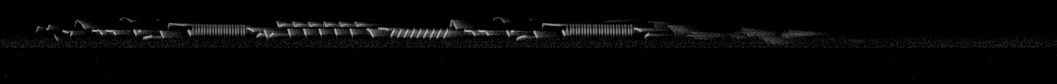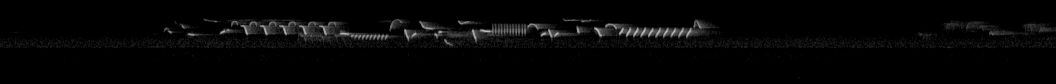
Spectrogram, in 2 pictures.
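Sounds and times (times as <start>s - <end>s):
Eurasian wren Troglodytes troglodytes song: 0.0s - 8.3s, 12.1s - 17.8s, 19.3s - 21.1s.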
